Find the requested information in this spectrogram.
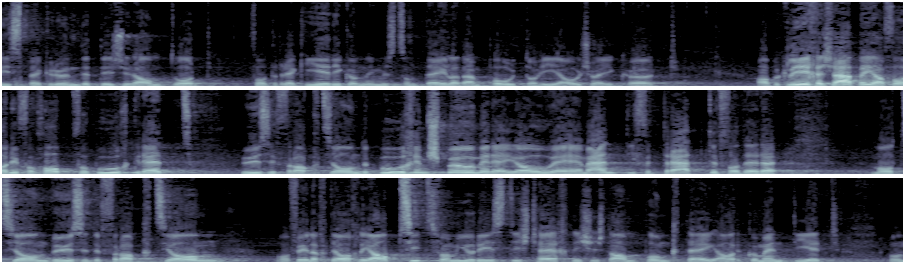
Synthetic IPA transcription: pisb̥ɛɡɾʏndətɪʃɪɾɑntʋɔrt | fɔd̪ərːɛɡiəɾiɡʊndɪmyst͡sʊmtɛɪlɑdæmpʰɔltːɔhiəɔʊʃɔhɛɪjkʰhøːɾt | ɑbəɾɡliːχɛʃæbəɪhɑfɔɾifɔχɔpfɔb̥uːχkɾɛt | b̥iyːsɪfɾɑkt͡sjoːnd̥̪əɾb̥uːχɪmʃpɪlmɪɾhɛɪoʊvɛhɛmæntifəɾtɾæt̪ːəɾfɔdɛɾə | mɔt͡sjoːnbiyːsɪdəɾfɾɑkt͡sjoːn | ʋʔo̰fɪləχd̥̪oχliɑpsit͡sfɔmjuɾɪstɪʃtʰɛχnɪʃəʃtɑnt̚pʰʊŋkthɛɪɑrɡ̥umɛntiət | ʊn

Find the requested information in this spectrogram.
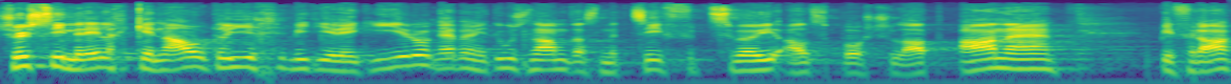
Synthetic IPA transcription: ʃʉssiːmɪəɾɛlɪχɡ̥enɑwɡliːχʋidiəɾɛɡiːəɾʊŋɛbəmɪtuːsnɑːmd̥ɑsmət͡sɪfət͡sʋœʏʔɑ̰lspɔʃtulɑːtɑːnæː | b̥ɪfɾɑː

